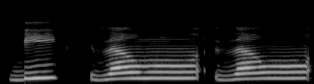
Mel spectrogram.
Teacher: just the B sound with joining both lips uh together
